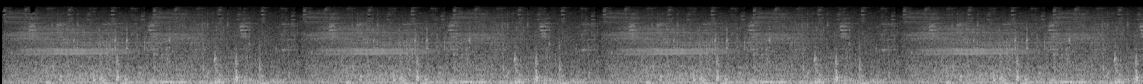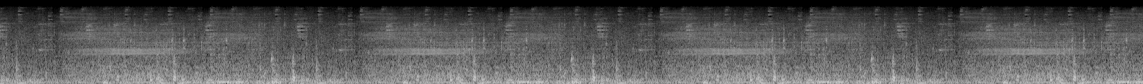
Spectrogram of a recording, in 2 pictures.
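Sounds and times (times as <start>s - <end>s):
mechanical steampunk sci-fi workshop machines: 0.0s - 22.8s
large wooden mechanical movement: 0.8s - 22.8s.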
